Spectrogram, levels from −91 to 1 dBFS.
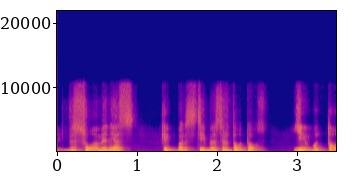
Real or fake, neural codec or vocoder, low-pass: fake; codec, 24 kHz, 0.9 kbps, DualCodec; 10.8 kHz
